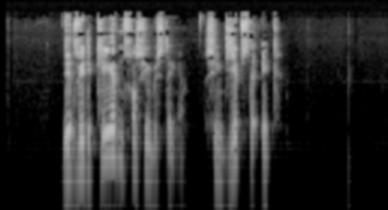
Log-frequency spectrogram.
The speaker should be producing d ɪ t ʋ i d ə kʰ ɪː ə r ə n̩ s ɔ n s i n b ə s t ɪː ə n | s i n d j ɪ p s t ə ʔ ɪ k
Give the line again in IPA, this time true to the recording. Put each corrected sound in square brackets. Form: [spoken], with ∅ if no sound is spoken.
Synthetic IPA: d ɪ t ʋ i d ə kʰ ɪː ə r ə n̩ [f] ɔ n s i n b ə s t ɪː ə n | s i n d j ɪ p s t ə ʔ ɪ k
